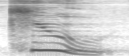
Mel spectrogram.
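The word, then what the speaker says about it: queue: did you figure out which word is pronounced the same even when you remove the last four letters it's q q ue u e which also works as q and that's our cue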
